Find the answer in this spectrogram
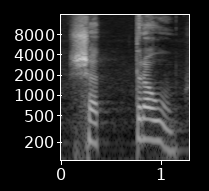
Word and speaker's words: शत्रौ: समश शत्रौ, त्रौ औ है ओ नहीं, शत्रौ, च मित्रे, च मित्रे में आघात, तो शमशत्रौ च मित्रे च तथा मानापमानयोः।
